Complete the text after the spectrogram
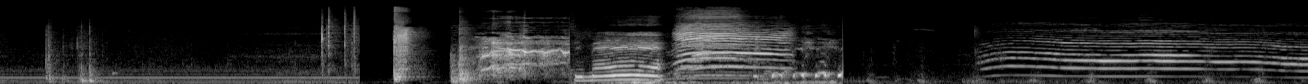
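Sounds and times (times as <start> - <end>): loud bleat: 6.7 - 8.0
cat yowling: 9.8 - 13.0.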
